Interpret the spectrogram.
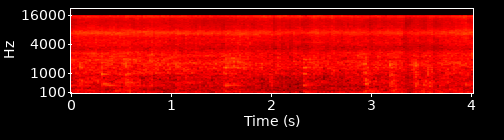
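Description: Chicken pieces sizzling in hot oil and a little water in a kadhai, with a spatula stirring and scraping through them. The sizzle is a steady hiss throughout.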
